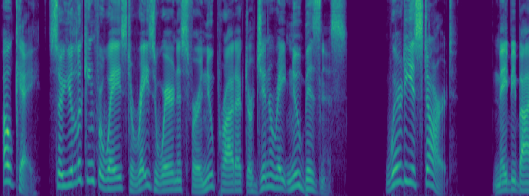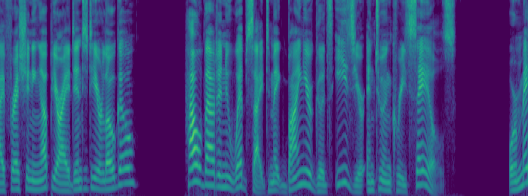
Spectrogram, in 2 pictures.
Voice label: Male US Commercial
